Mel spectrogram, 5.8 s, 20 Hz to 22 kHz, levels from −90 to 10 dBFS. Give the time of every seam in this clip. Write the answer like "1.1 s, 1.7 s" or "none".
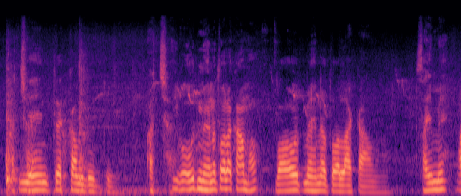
2.1 s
